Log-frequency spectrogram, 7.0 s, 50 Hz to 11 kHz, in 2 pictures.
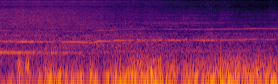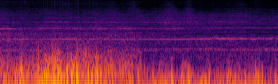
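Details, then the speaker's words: Traxxas Spartan SR 6S RC boat after repair, running on water: steady electric whine at one pitch over water splash, the earlier crackling noise gone; normal running. "Ouais, au moins, il y a plus le bruit de craque crac."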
